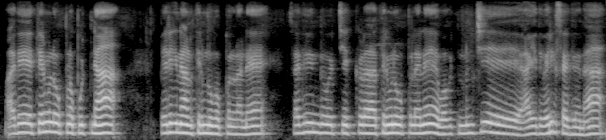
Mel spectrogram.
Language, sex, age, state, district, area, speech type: Telugu, male, 60+, Andhra Pradesh, Sri Balaji, rural, spontaneous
